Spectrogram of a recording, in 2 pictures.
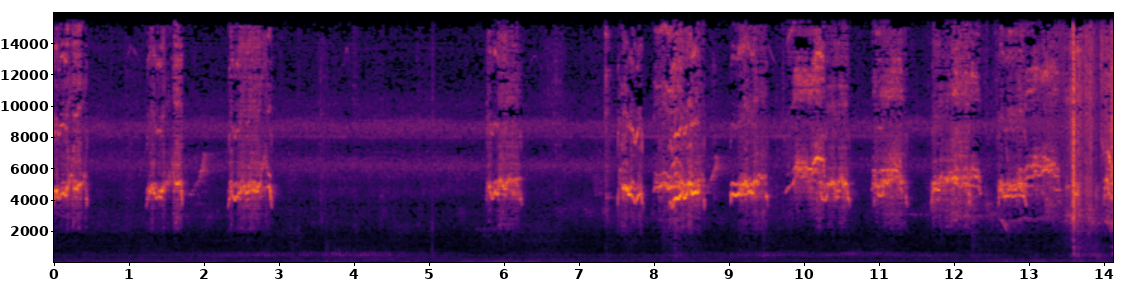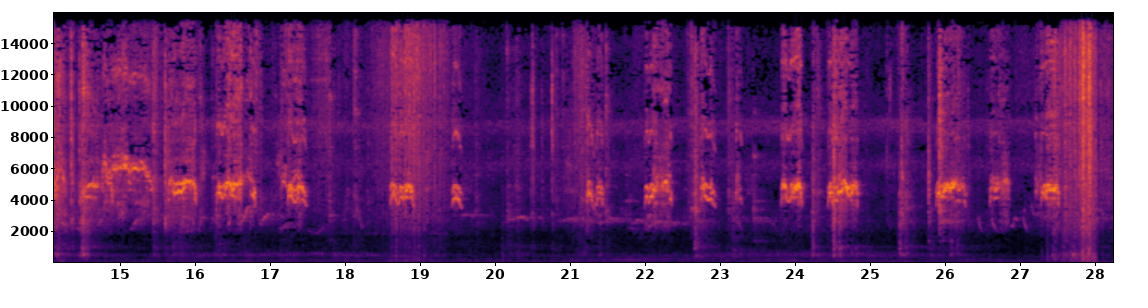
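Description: Small birds chirping over and over, short high calls about once or twice a second, with a couple of brief rustles partway through.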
